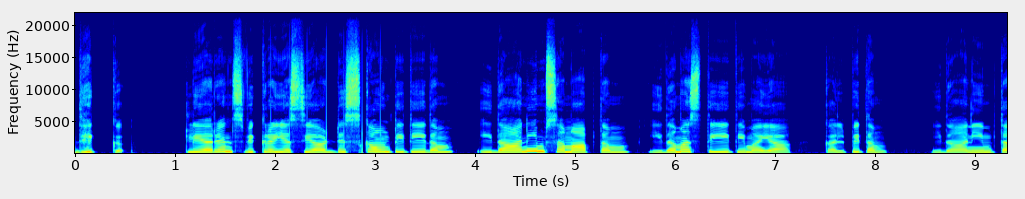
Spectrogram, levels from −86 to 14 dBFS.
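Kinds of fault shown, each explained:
Train of clicks: from 1.95 to 3.06 s, just before "इतीदं इदानीं", a steady ticking runs over the speech, about seven near-identical pops arriving at an even pace of roughly 5.5 per second, each standing out at about 10 dB above the surrounding sound. Because the pulses repeat with the same shape and regular spacing rather than following the speech, they point to something outside the recording itself, likely interference from nearby equipment or a faulty connection or power supply injecting pulses.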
